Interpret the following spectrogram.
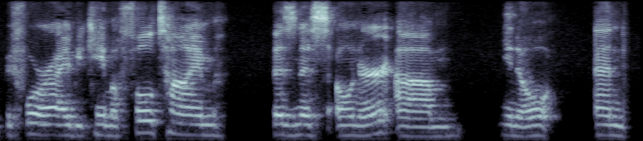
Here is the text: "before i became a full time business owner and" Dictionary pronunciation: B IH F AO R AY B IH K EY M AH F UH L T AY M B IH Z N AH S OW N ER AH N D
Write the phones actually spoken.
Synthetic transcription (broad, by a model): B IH F AO R AY B IH K EY M AH F UH L T AY M B IH Z N AH S OW N ER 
